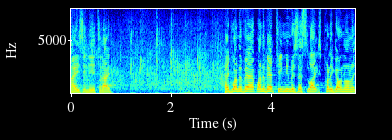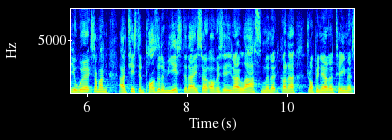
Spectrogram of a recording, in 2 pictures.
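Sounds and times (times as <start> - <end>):
speech: 0.0 - 1.0, 3.1 - 11.3
audience applause: 0.0 - 3.7.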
